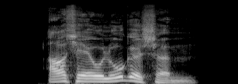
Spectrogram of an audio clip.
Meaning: strong dative masculine/neuter singular of archäologisch
- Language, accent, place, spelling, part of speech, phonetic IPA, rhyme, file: German, Germany, Berlin, archäologischem, adjective, [aʁçɛoˈloːɡɪʃm̩], -oːɡɪʃm̩, De-archäologischem.ogg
